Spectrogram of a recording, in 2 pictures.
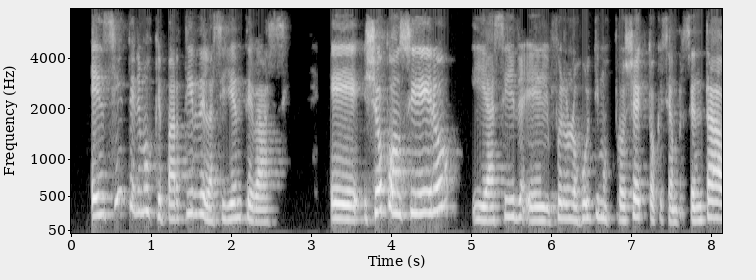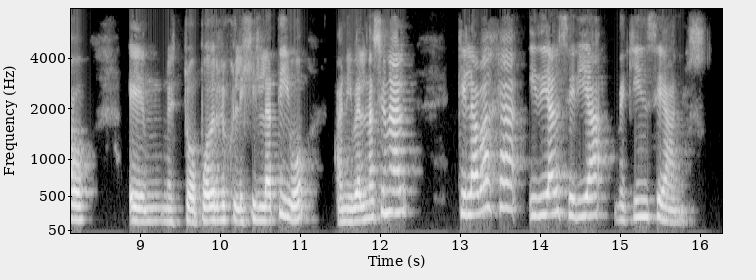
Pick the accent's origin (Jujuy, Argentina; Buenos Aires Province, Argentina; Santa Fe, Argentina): Jujuy, Argentina; Si vos me preguntás cuál es la situación en mi provincia, o sea, en Jujuy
